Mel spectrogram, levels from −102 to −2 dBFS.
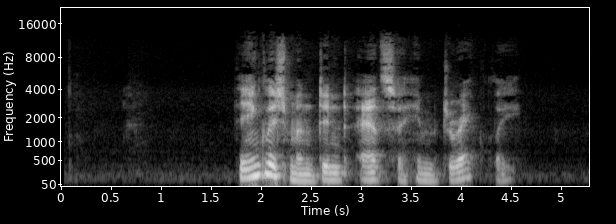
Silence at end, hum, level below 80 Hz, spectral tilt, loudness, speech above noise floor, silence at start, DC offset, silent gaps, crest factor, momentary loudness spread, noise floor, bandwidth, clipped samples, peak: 0.85 s; none; -66 dBFS; -5 dB/octave; -26 LUFS; 49 dB; 1.8 s; under 0.1%; none; 20 dB; 19 LU; -76 dBFS; 12.5 kHz; under 0.1%; -8 dBFS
